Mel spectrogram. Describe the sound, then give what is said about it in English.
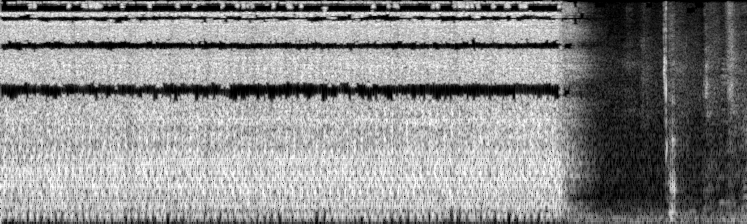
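Rapid automatic gunfire from a gun whose status as a machine gun is in dispute: one loud, unbroken burst of fire lasting about five and a half seconds, then it stops abruptly. “Hold on. The Supreme Court is trying to decide if that gun is a machine gun?”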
